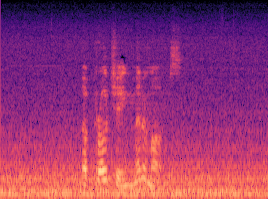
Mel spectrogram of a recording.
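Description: A man speaks briefly through a headset radio.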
